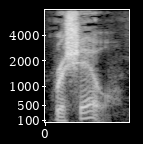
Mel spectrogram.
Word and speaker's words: Rachel: No, it's pronounced Rochelle. Rochelle. But it's spelled Rachel with an E.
